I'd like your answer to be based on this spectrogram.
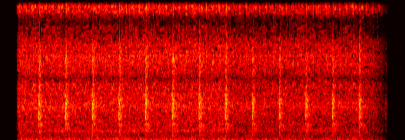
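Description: An EarthRoamer engine with a worn, failing bearing runs with a steady, evenly spaced metallic knock repeating about four times a second over a loud idle drone, then cuts off abruptly.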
